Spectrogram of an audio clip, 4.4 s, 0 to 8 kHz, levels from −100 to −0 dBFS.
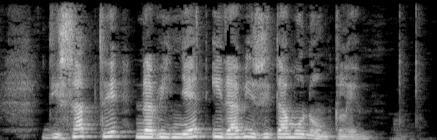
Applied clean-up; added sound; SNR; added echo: none; none; none; none.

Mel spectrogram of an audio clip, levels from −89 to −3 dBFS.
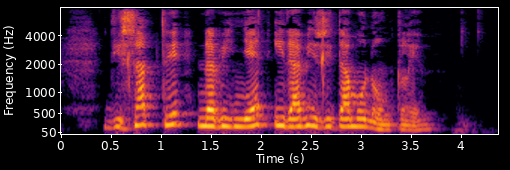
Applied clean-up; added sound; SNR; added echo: neural mask model Resemble Enhance denoiser.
